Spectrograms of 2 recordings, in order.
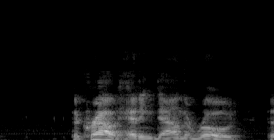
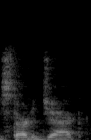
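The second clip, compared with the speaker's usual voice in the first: ordinary delivery, nothing marked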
